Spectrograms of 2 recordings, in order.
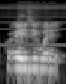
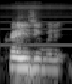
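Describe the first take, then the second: No difference in how they are said.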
